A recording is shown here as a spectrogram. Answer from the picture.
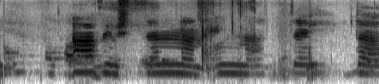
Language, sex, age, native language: Icelandic, female, 8, Icelandic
